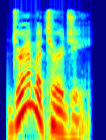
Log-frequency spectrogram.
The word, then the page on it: dramaturgy: British English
